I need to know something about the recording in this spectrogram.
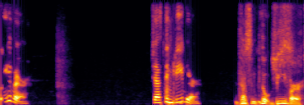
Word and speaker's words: Bieber: And I mean, the girls, Justin Bieber. Now I'm saying it correctly? Yes. Yeah, it's with a V. It's Beaver. It's Bieber, that's for sure.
